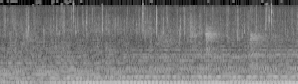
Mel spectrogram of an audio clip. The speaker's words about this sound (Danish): En smældende lyd. En tændstik, der stryges. Flammer, der blegt gnistrer ved Jonathans fødder. Hvad sker der? Hvad, et skrig. Jonathan bryder ud i flammer.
